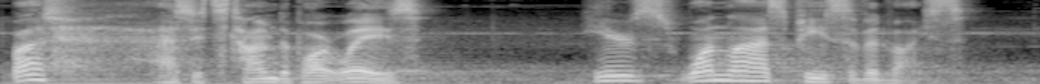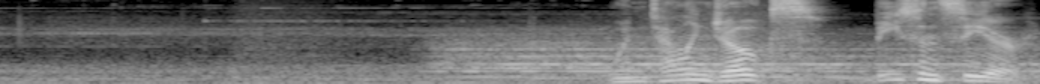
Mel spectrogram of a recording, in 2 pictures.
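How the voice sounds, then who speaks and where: An actor playing a calm, courteous and melancholy young man in a game cutscene, speaking in a measured, formal way. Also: medium pitch, big-room sound. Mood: gently reflective. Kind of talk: scripted game cutscene dialogue. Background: music.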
